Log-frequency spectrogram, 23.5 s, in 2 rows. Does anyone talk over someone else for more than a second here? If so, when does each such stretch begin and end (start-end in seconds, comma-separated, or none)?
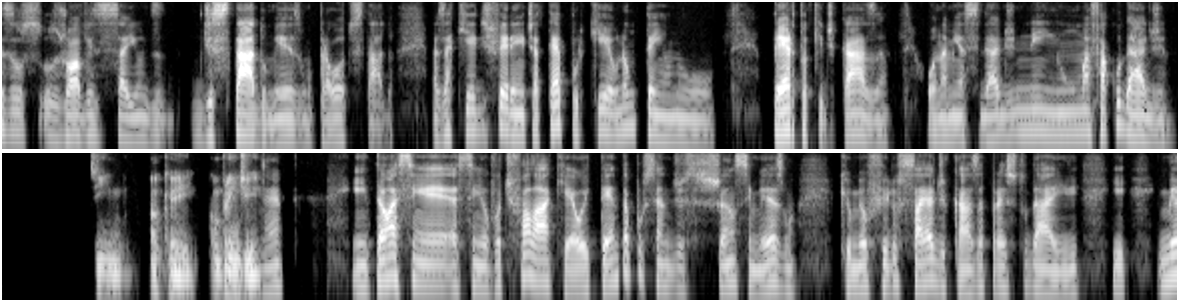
none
